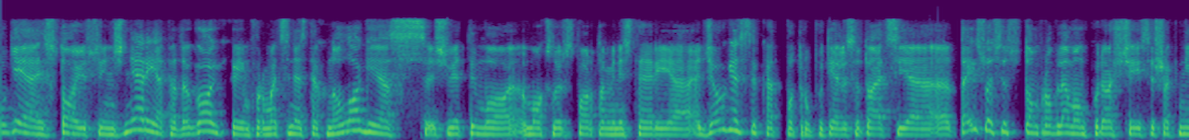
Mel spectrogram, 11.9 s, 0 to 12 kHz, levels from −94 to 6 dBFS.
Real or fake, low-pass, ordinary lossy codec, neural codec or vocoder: real; 7.2 kHz; AAC, 48 kbps; none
